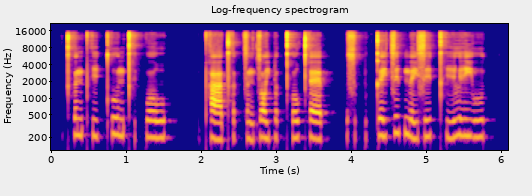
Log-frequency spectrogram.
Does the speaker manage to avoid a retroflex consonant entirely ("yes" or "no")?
yes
